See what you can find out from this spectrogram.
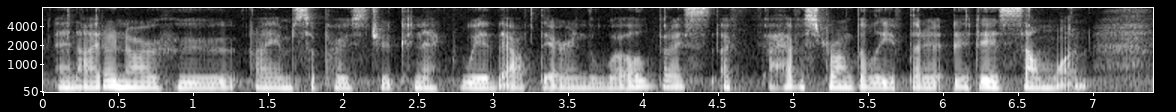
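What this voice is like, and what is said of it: Non-native English accent. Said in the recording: “Maybe my English is so crap that some people do not find it easy to even sit and listen ... underneath her accent”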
